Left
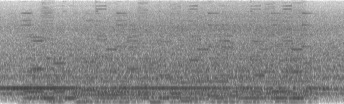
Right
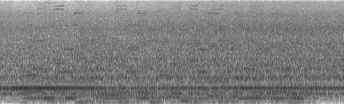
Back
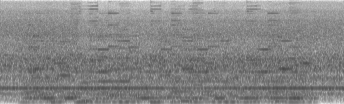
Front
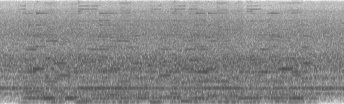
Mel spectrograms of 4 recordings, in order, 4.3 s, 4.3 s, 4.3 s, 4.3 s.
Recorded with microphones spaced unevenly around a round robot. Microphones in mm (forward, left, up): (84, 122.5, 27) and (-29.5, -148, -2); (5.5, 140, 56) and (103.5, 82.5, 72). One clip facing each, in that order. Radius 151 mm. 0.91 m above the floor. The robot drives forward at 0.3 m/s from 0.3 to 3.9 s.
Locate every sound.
Only background noise.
